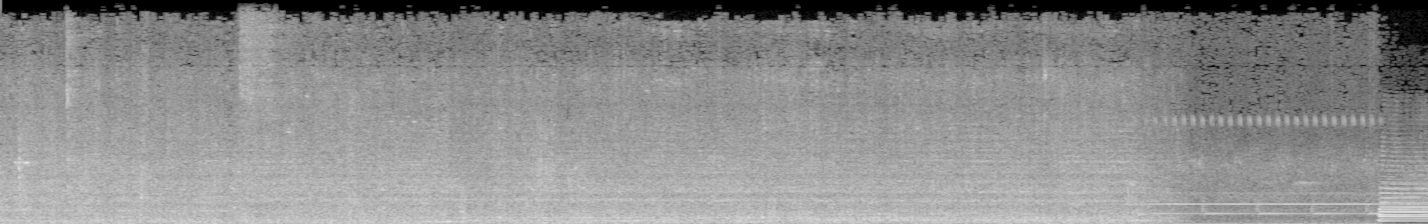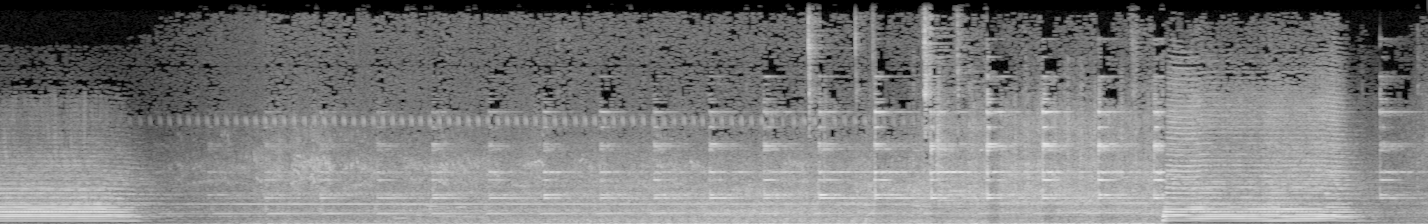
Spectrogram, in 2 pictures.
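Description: Train running past with a dense, steady noise of wheels on rails. The noise gives way to the low rumble of a locomotive, which sounds its multi-tone horn twice, about two seconds each time: near the middle and again near the end.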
